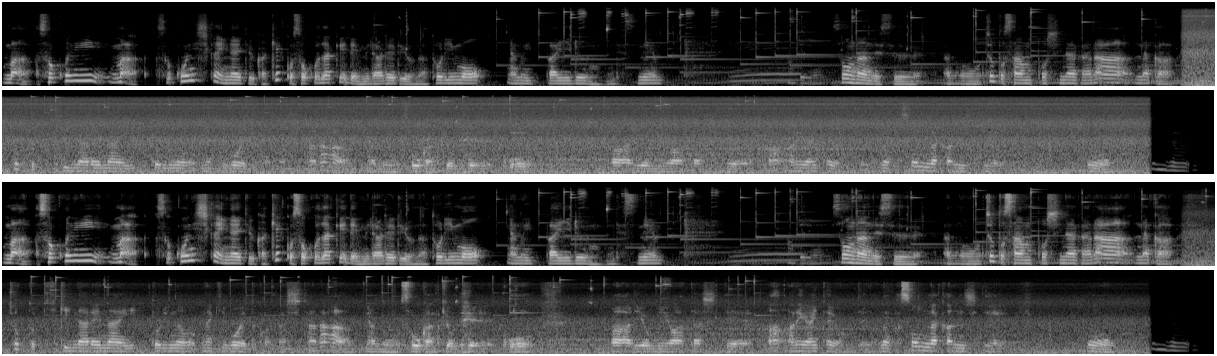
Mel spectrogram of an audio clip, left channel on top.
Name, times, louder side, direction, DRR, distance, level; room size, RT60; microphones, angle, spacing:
voice 1, 0.0-7.0 8.0-8.1 8.4-17.8 18.2-22.2 23.0-23.3, right 2 dB, 60° right, 1.4 m, -25 dB
sound 1, 3.7-4.2 4.5-20.3 20.7-21.0, right 2 dB, 5° right, 1.3 m, -39 dB
voice 2, 5.1-5.4 7.2-8.0 9.0-9.3 11.4-11.8 17.8-18.1 21.4-22.5 23.0-24.1, left 1 dB, 35° left, 6.5 m, -45 dB
sound 2, 5.8-21.0, left 2 dB, 90° left, 5.3 m, -40 dB
sound 3, 11.8-23.6, left 6 dB, 50° left, 0.5 m, -29 dB
head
